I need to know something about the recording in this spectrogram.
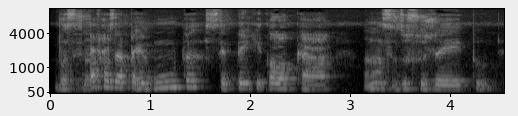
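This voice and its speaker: A middle-aged Brazilian woman teaching English in a remote video lesson, explaining patiently and repeating words slowly. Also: mid-range voice, warm tone. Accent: Brazilian Portuguese.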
